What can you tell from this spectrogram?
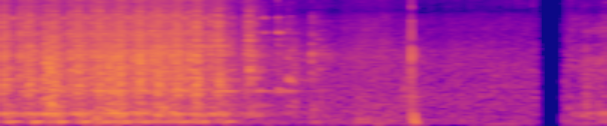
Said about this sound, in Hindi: इसको इस तरह से फोल्ड करके हमको इस तरह से इसमें सिलाई लगा देना है।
